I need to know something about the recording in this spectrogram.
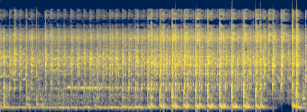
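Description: Loud festival drumming over a steady held low tone. About halfway through, the beat turns into strong, even strokes at about four a second, breaks off briefly near the end, and then comes one sharp hit.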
